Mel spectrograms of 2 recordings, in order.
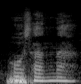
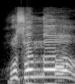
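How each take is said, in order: First: It is said weakly and flatly. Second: It is shouted loudly and excitedly.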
